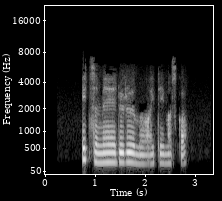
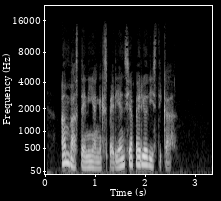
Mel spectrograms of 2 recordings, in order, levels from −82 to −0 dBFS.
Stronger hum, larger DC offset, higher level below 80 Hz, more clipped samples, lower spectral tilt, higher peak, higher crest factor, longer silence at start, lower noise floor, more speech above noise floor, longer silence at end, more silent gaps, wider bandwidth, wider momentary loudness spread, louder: neither; neither; second, -72 dBFS vs -54 dBFS; neither; about the same, -6 dB/octave vs -6 dB/octave; about the same, 0 dBFS vs -2 dBFS; about the same, 18 dB vs 18 dB; first, 0.75 s vs 0.3 s; about the same, -62 dBFS vs -65 dBFS; about the same, 46 dB vs 45 dB; second, 0.55 s vs 0.75 s; neither; second, 7.2 kHz vs 14.5 kHz; about the same, 10 LU vs 12 LU; first, -17 LUFS vs -21 LUFS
